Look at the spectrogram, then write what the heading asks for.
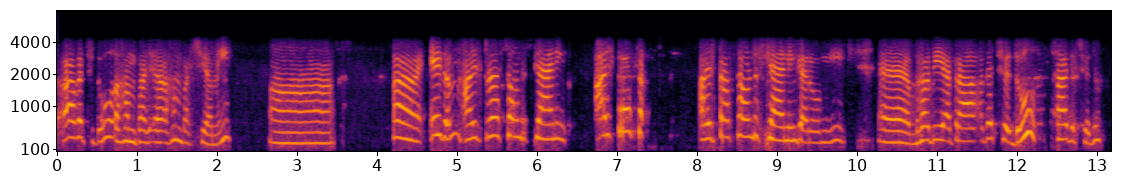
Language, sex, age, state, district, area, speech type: Sanskrit, female, 18-30, Kerala, Palakkad, rural, conversation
